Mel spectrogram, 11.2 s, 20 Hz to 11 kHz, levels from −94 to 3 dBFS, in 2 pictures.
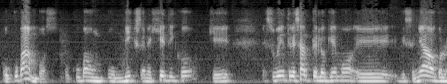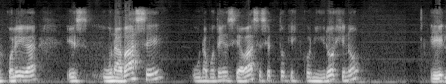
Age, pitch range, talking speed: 30-49, 130-165 Hz, 165 wpm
